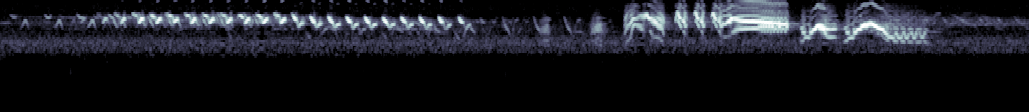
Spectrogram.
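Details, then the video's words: Grey-cheeked thrush song: a quick, even trill of high notes running for about two seconds, a brief gap, then a loud cluster of swirling slurred whistles that rise and fall before stopping. "Grey-cheeked thrush"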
